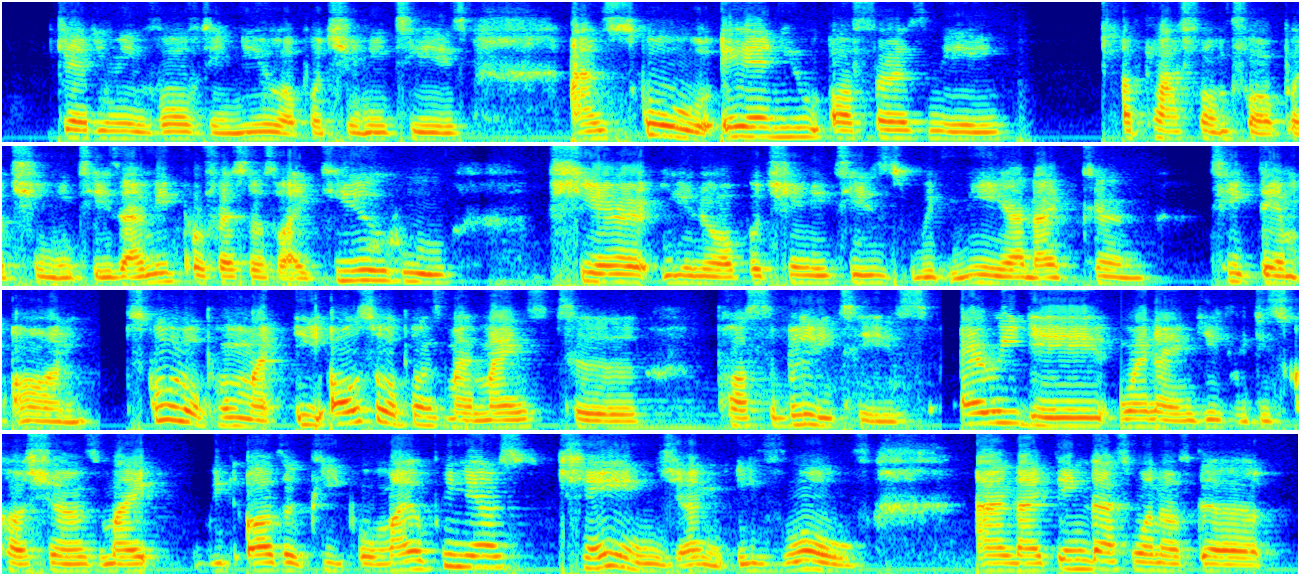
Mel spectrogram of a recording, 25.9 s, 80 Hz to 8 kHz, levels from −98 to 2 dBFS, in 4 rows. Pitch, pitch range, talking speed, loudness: 155 Hz, 145-175 Hz, 150 wpm, -24 LUFS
